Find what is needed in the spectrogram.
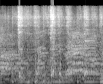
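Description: Live acoustic folk music from a group: several voices singing along with flute and stringed instruments, over a steady percussive beat about twice a second.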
